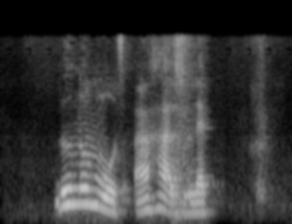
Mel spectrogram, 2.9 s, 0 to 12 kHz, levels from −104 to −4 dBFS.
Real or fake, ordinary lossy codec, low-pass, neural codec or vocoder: fake; MP3, 64 kbps; 7.2 kHz; codec, 16 kHz, 1.1 kbps, Voila-Tokenizer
